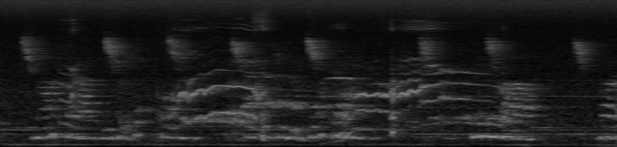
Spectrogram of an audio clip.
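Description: A domestic cat meowing twice, two long drawn-out calls that rise and fall in pitch, about two seconds in and again about four seconds in.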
